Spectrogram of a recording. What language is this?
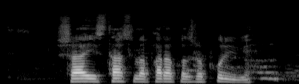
Pashto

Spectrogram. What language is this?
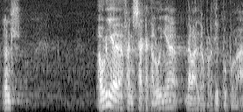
Catalan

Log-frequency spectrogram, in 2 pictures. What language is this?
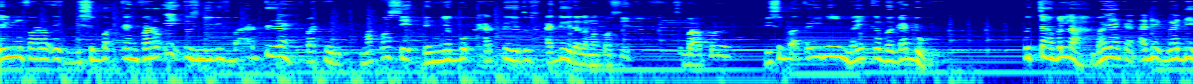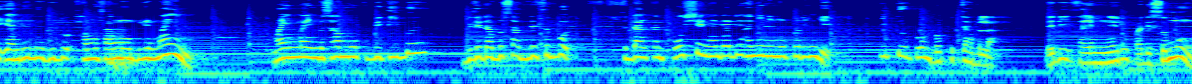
Malay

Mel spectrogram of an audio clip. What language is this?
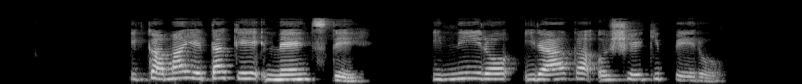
South Ucayali Ashéninka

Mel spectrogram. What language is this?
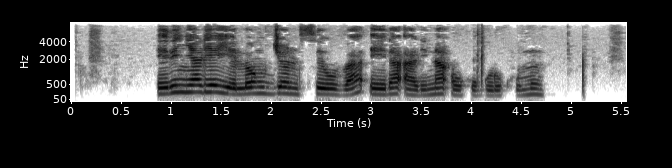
Ganda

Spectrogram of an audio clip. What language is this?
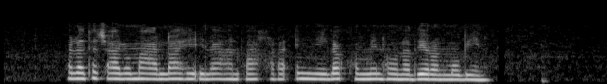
Arabic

